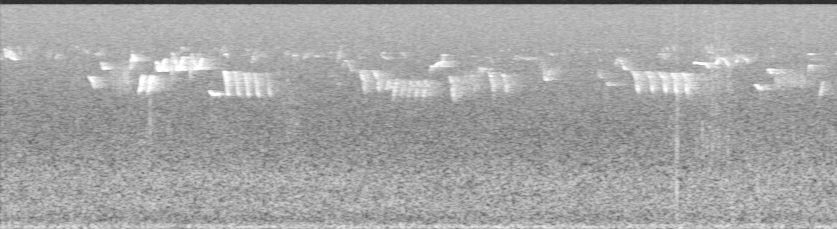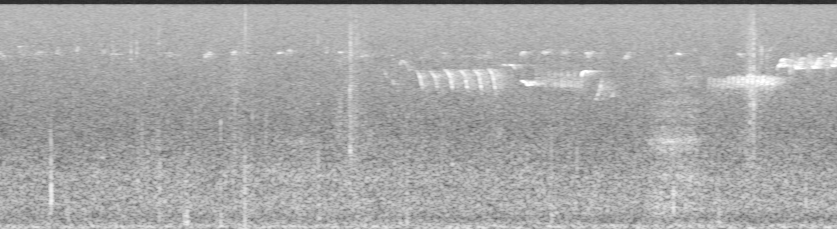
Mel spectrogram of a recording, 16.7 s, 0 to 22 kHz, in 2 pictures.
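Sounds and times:
songbird, possibly a finch, singing high chirping phrases: 0.9 - 8.5, 9.4 - 16.7
faint rustling footsteps: 8.8 - 16.2.

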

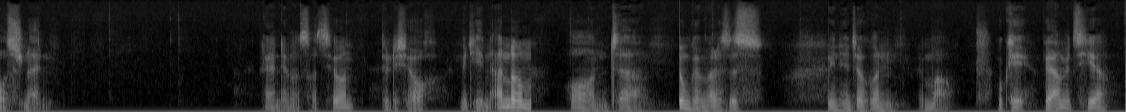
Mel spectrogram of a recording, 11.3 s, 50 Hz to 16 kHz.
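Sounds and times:
speech: 0.0 - 0.6, 2.6 - 7.7, 8.3 - 11.2
faint hiss: 0.0 - 11.2
computer mouse clicking while editing images: 1.0 - 2.0.

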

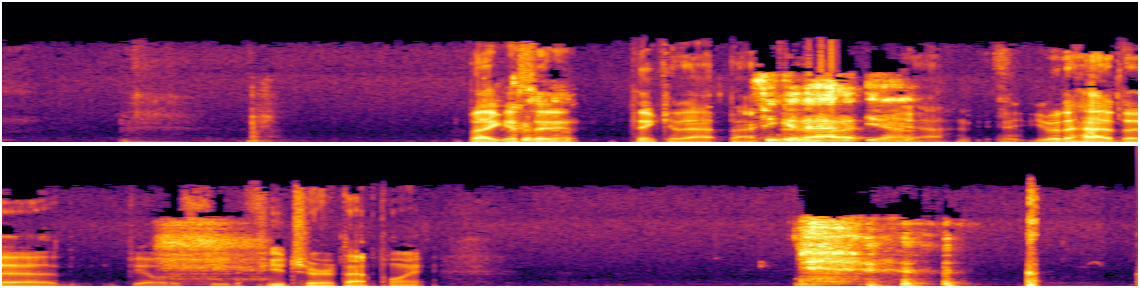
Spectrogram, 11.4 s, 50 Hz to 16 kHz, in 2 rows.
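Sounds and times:
speech: 0.6 - 0.8, 2.3 - 8.0, 9.6 - 10.4
person coughing into the microphone: 2.5 - 2.9, 9.6 - 11.3.

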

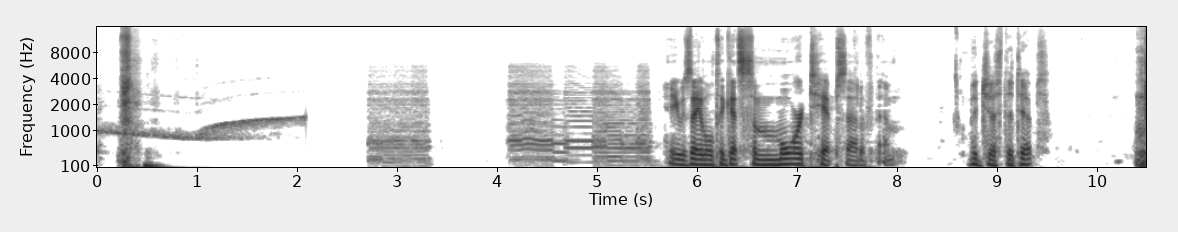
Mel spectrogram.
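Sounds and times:
ambulance siren wailing while passing by: 0.0 - 3.2
speech: 5.7 - 8.1, 8.7 - 9.6.

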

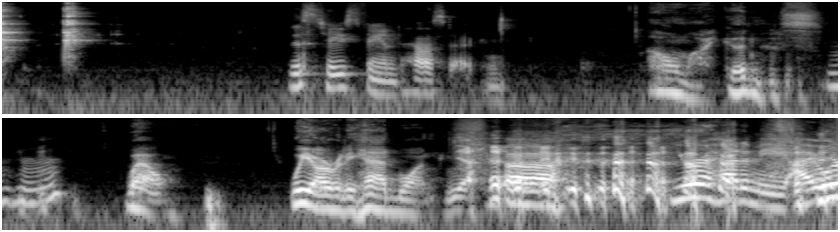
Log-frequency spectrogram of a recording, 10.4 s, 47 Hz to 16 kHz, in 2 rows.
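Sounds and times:
glasses of Nebraska corn spirit clinking in a toast: 0.0 - 1.1
speech: 1.8 - 3.3, 4.0 - 10.4
laughter: 8.0 - 10.4.

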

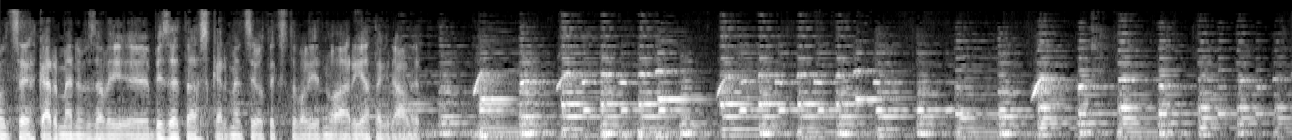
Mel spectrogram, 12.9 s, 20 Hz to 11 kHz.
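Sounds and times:
speech: 0.0 - 5.2
steady instrumental accompaniment with bouncy rhythm: 3.9 - 12.9
whistled melody with rising slides: 4.7 - 9.0, 10.1 - 10.9, 12.7 - 12.9.

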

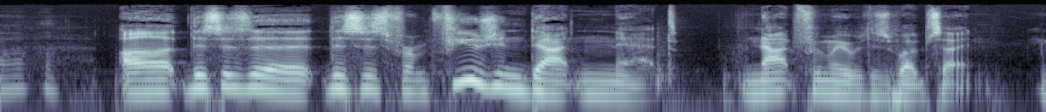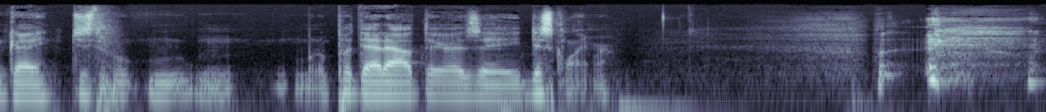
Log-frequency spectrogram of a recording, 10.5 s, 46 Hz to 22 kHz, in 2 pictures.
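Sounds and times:
speech: 0.1 - 8.4
harsh explosive cough: 9.6 - 10.4.

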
